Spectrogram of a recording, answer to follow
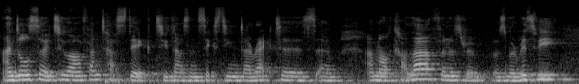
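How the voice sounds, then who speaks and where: A woman with a croaky voice giving a welcome speech at an event, with light asides as she thanks people. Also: medium pitch, steady tone, fairly quick, mellow. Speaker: art fair director opening a forum. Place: event venue. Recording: roomy hall sound, faint noise.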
